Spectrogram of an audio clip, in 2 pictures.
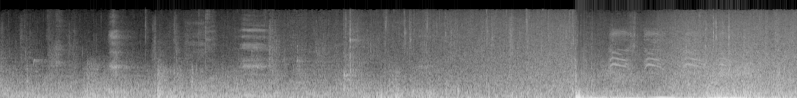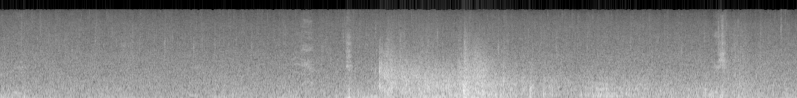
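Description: A torch flame crackles steadily.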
